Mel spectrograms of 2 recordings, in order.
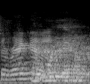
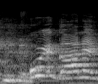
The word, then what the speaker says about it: oregano: a dog that's disgusting it's oregano what do you mean it's just the same thing origana just you're adding extra that's the thing Australians shorten everything but they will add extra syllables and I don't understand why like oregano is so much easier type or a and there's no a it's like oregano oregano oregano it's all together like you know like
